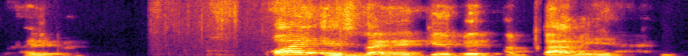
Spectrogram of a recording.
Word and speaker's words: Aubameyang: Anyway, why is Wenger giving Aubameyang, Aubameyang, let me say it properly, that's the way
